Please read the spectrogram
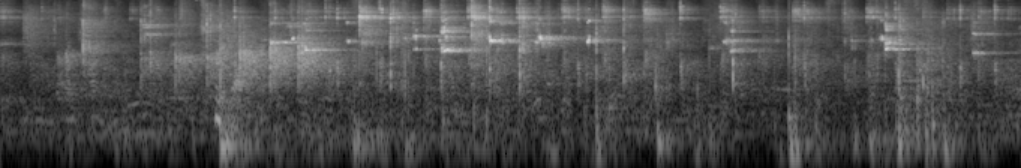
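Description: Table tennis rally: a plastic table tennis ball clicking sharply off bats and table, hit after hit at an uneven pace, with more ball hits from other tables and voices in the background.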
